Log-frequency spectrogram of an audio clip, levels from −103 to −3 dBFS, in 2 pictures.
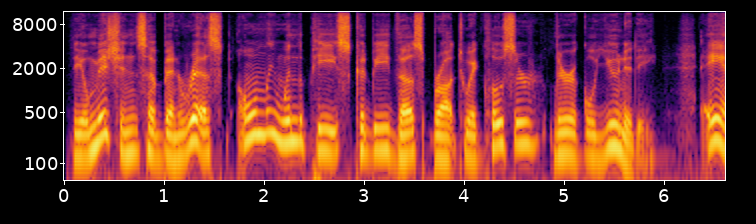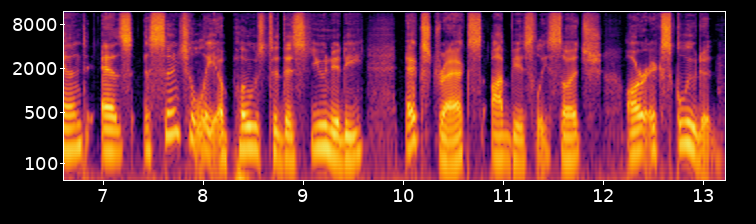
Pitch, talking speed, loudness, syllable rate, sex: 150 Hz, 135 wpm, -17 LUFS, 4.6 syllables/s, male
